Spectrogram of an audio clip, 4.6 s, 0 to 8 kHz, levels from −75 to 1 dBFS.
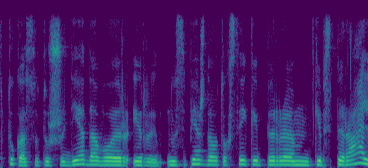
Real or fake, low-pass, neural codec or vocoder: real; 7.2 kHz; none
